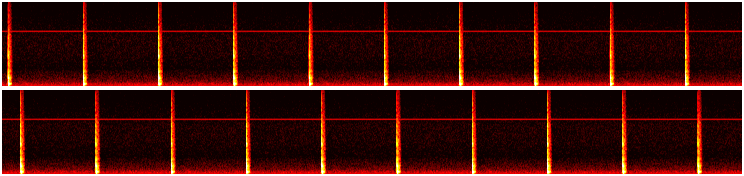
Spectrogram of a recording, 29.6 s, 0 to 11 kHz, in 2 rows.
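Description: Metronome ticking slowly and evenly, one sharp click about every one and a half seconds (about 40 beats a minute), over a faint steady hum.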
